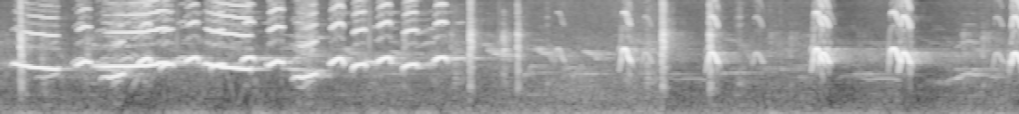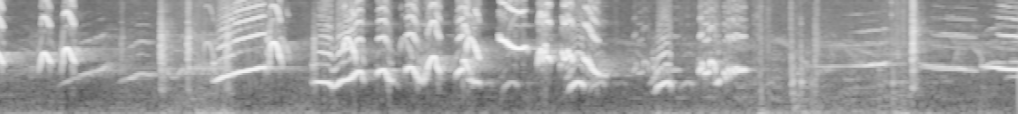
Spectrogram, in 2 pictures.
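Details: Magpie-robin in loud, lively full song, used as a lure for other birds: rapid varied whistles, trills and sharp chirps, sweeping notes with frequent short pauses, fast and irregular phrasing throughout.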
